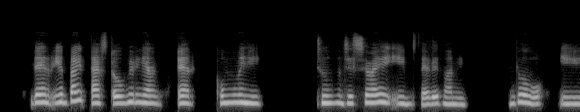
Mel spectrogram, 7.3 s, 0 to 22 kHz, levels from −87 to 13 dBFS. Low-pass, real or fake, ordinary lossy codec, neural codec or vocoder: none; fake; none; codec, 16 kHz, 0.5 kbps, FreqCodec, larger model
